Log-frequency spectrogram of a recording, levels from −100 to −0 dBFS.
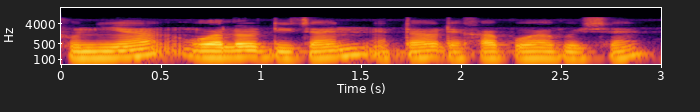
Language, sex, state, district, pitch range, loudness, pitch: Assamese, male, Assam, Kamrup Metropolitan, 115-130 Hz, -19 LUFS, 115 Hz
